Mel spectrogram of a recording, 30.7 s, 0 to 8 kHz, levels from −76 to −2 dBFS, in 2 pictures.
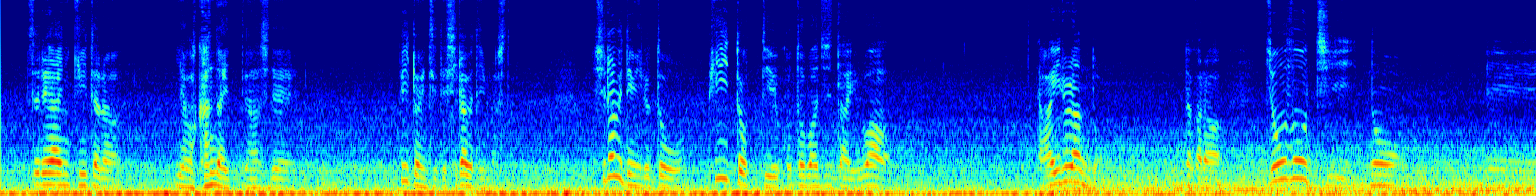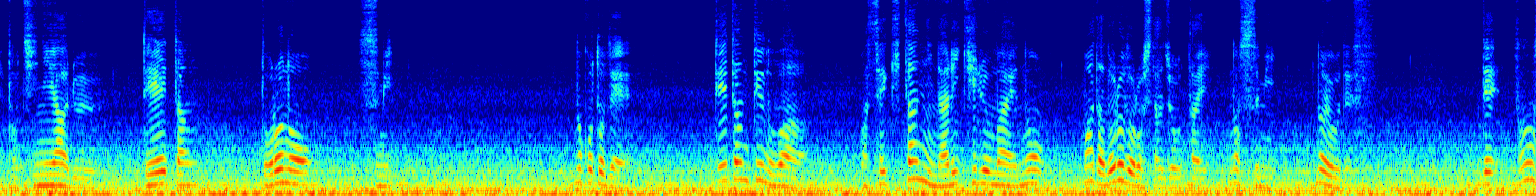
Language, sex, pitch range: Japanese, male, 95-140 Hz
